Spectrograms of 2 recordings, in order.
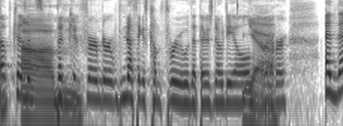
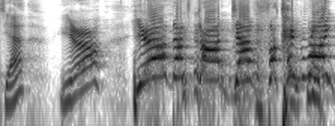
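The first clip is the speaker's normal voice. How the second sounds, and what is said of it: Impression of Logan Roy. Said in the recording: “It's a great impression.”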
